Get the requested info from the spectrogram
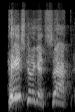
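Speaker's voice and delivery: excited shout. Real, not acted. Live reaction to the sack.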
